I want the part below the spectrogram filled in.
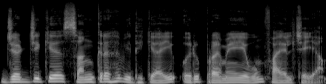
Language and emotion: Malayalam, neutral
